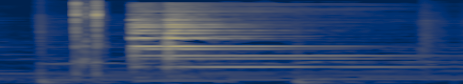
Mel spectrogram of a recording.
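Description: A bell-like chime in the background music, struck about two-thirds of a second in after two quick clicks, then ringing out and fading over about a second and a half.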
